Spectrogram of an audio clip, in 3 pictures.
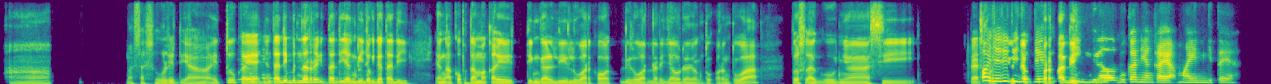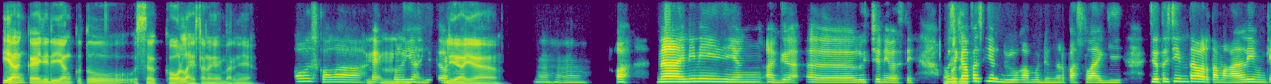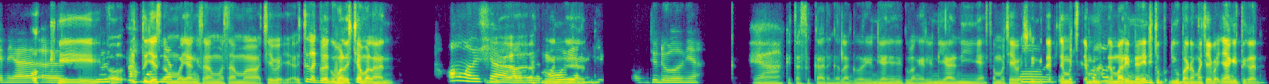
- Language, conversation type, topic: Indonesian, podcast, Bagaimana perjalanan selera musikmu dari dulu sampai sekarang?
- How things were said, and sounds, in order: unintelligible speech; other background noise; unintelligible speech; tapping; unintelligible speech; unintelligible speech; chuckle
